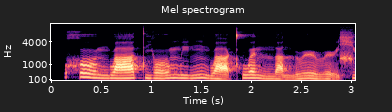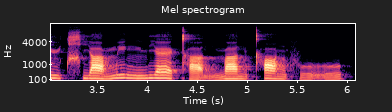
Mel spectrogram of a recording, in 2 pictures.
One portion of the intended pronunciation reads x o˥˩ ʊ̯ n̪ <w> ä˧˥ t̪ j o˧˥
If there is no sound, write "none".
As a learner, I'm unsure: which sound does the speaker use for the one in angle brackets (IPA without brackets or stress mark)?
w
